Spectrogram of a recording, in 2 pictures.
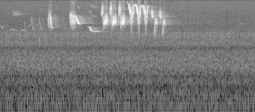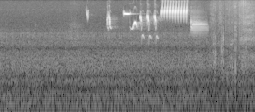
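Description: A small bird sings bright, quick chirping phrases nearby.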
